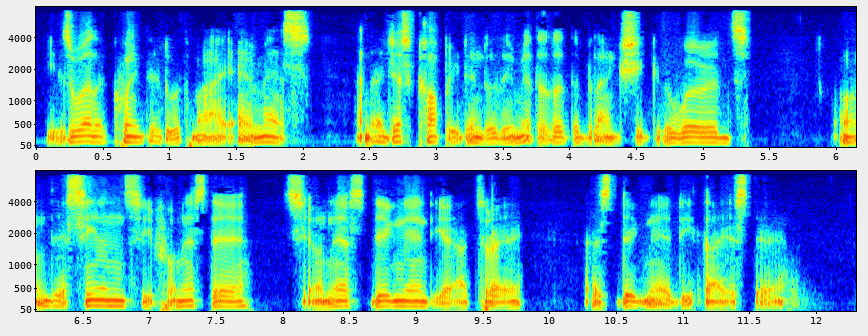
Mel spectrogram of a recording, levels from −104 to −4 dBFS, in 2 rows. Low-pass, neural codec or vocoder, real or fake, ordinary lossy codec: 7.2 kHz; none; real; MP3, 48 kbps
